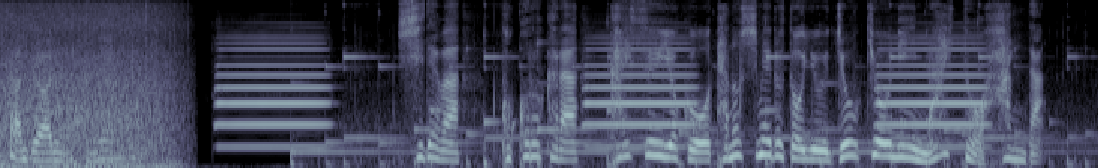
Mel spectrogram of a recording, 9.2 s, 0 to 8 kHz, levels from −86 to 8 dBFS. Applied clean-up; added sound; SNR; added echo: none; Wind instrument, woodwind instrument; 4 dB; none.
